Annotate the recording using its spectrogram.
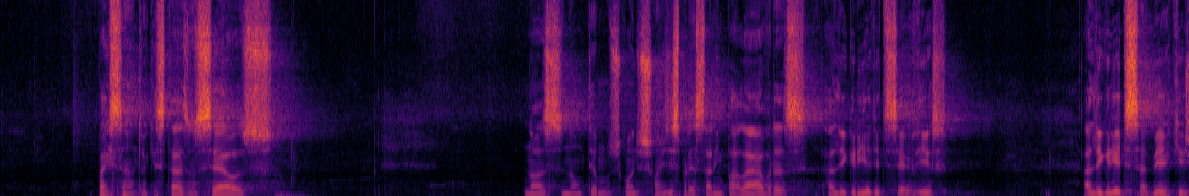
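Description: A man prays aloud with feeling through a microphone in an echoing hall.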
